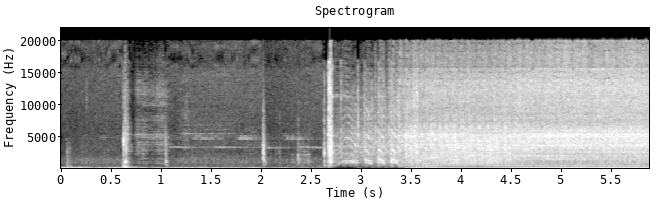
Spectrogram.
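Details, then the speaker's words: Audi TTS mk3 cold start after fitting APR coil packs and NGK spark plugs to cure rough running: cranks, catches, high cold idle with slightly uneven wavering beat; still running rough, fault not cured. "So we're just going to let it run through its cold start sequence, and then we'll see if it starts to idle how it should, or if it's still running rough, then we've got a deeper issue."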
